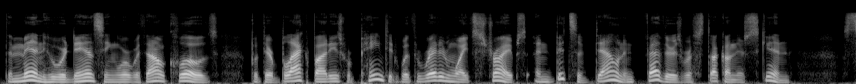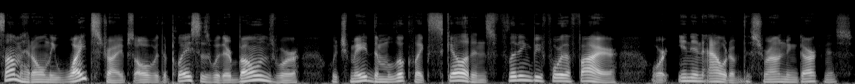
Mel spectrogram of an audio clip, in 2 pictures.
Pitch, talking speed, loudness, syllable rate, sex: 130 Hz, 210 wpm, -20 LUFS, 5.7 syllables/s, male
